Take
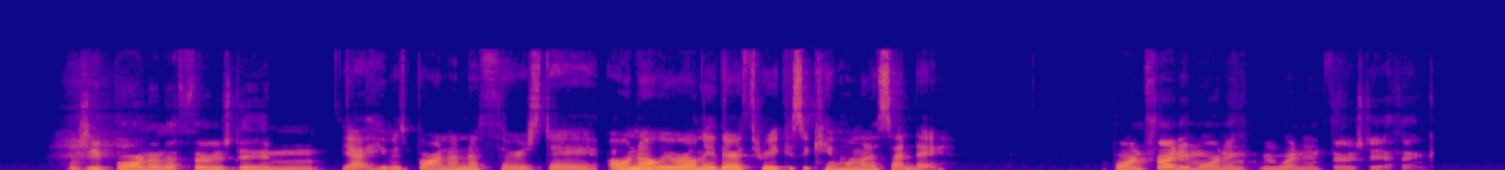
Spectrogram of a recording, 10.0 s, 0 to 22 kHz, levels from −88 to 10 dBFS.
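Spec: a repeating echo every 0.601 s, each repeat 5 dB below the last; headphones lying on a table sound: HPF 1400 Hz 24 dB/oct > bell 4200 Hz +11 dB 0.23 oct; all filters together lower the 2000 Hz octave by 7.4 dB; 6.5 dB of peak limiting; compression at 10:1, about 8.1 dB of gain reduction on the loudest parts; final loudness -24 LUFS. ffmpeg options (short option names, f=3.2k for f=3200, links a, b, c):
-af "equalizer=f=2k:t=o:g=-8.5,acompressor=threshold=-23dB:ratio=10,alimiter=limit=-20dB:level=0:latency=1,highpass=f=1.4k:w=0.5412,highpass=f=1.4k:w=1.3066,equalizer=f=4.2k:t=o:w=0.23:g=11,aecho=1:1:601|1202|1803|2404|3005|3606|4207:0.562|0.315|0.176|0.0988|0.0553|0.031|0.0173,volume=16dB"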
